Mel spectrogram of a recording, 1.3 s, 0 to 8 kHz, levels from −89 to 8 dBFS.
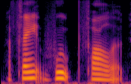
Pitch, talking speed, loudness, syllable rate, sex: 190 Hz, 180 wpm, -19 LUFS, 5.6 syllables/s, female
